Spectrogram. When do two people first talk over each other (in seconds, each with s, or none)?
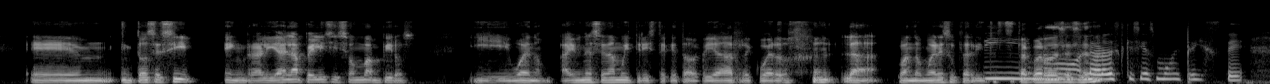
9.8 s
